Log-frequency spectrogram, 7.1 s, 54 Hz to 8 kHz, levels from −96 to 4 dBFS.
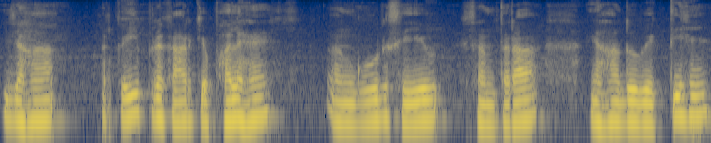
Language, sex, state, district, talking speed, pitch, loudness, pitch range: Hindi, male, Bihar, Patna, 110 wpm, 125 Hz, -17 LUFS, 115-130 Hz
